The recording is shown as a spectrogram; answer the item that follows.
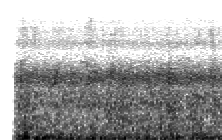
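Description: Steady rain falling outside an open metal barn, an even hiss over a low rumble, with one light knock just after the start.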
